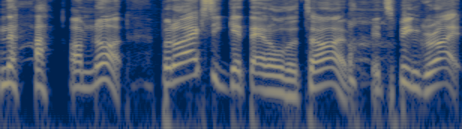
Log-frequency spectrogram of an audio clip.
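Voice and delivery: put-on smug, self-pleased tone. Retelling how a celebrity look-alike answered a stranger, imitating someone saying proudly. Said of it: "And he says proudly".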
